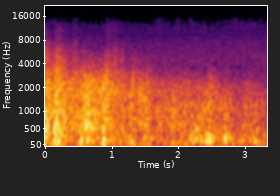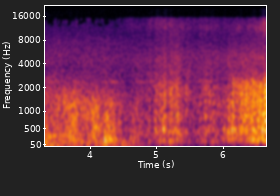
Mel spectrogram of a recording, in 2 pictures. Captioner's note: thunder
